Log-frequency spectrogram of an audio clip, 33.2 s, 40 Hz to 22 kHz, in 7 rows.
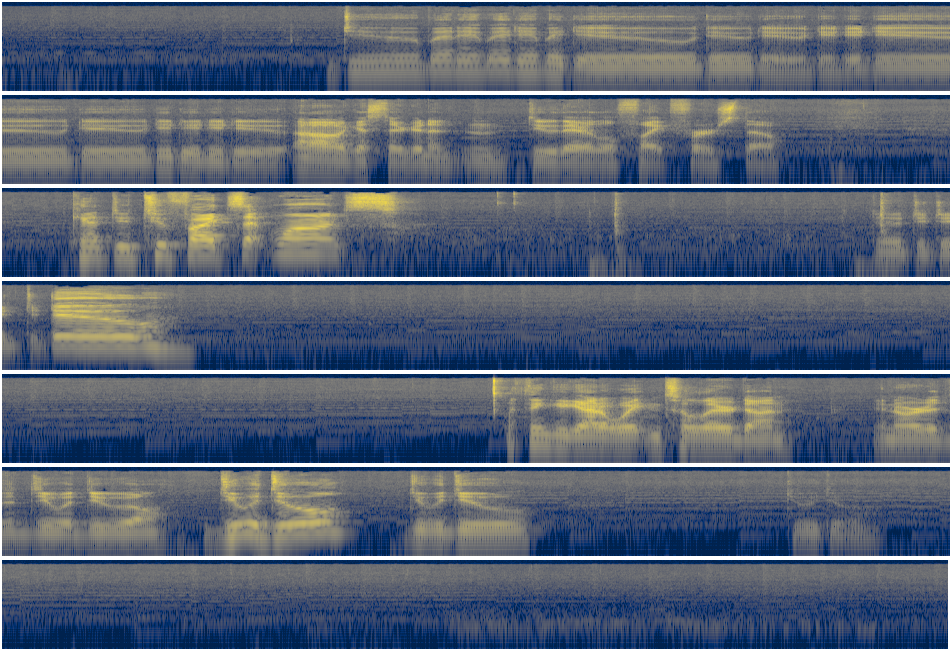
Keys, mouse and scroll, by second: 10.9-11.5 scroll down 6, 11.9 click, 12.5 space, 13.7 space.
